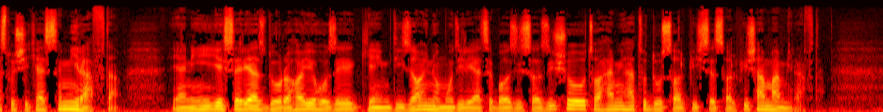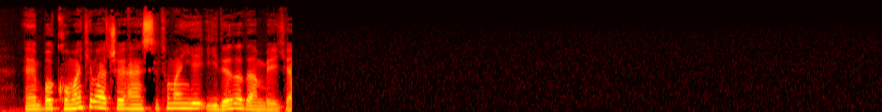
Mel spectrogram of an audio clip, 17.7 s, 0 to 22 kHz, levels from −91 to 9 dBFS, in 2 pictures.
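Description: Likely a lost input feed with the downstream path left live: an audio dropout to a faint residue in this speech from 11.74 s to the end, leaving only hiss about 45 dB down.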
